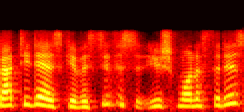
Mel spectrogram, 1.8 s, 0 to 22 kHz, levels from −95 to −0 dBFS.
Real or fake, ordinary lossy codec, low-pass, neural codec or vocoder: fake; Opus, 64 kbps; 7.2 kHz; codec, 16 kHz, 0.2 kbps, FocalCodec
